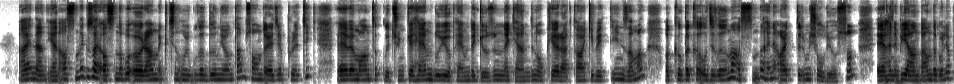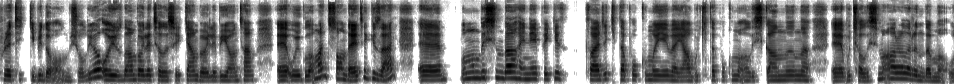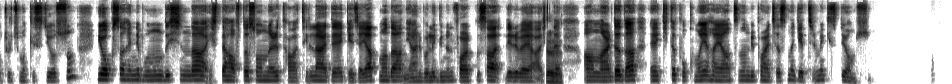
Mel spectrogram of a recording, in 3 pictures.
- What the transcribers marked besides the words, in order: tapping; other background noise
- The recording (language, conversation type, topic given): Turkish, advice, Her gün düzenli kitap okuma alışkanlığı nasıl geliştirebilirim?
